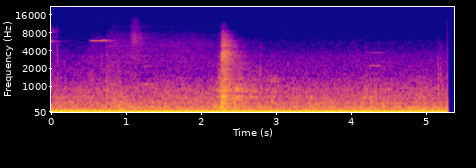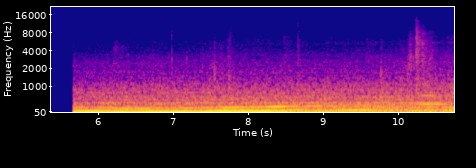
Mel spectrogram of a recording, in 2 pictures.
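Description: Alexander Dennis Enviro500 MMC double-decker bus running, heard from the upper deck as a steady low rumble. A short hiss of air from the brakes comes about two seconds in. After a brief dropout midway, the engine and gearbox note rises as the bus pulls ahead.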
